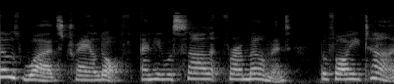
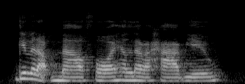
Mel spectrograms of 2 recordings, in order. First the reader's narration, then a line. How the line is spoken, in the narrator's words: Ron sneered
